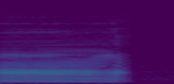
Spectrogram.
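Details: Six-year-old Pug Jake asleep and snoring, one vibrating, throaty rattle already sounding at the start that trails off and dips in pitch after about a second, then silence.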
